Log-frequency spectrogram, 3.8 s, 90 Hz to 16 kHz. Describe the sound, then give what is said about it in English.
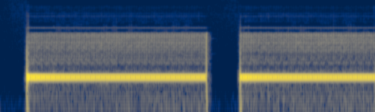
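A phone line rings out as The Fred Show on 103.5 Kiss FM in Chicago places a call: two long, steady electronic tones at a single mid pitch, each lasting nearly two seconds with a brief silent gap between them. No voices are heard. “Okay, let's call her now.”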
